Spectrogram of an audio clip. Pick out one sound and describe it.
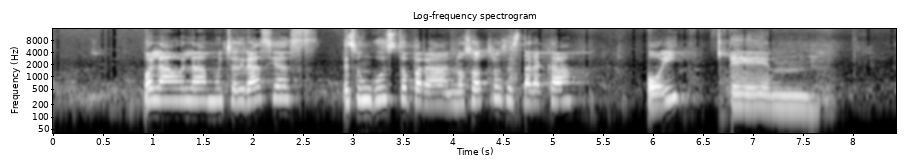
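A woman speaks calmly into a microphone, heard over loudspeakers in a large echoing hall.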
